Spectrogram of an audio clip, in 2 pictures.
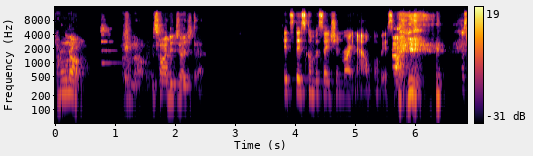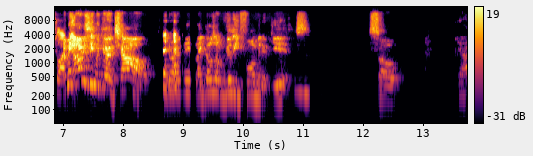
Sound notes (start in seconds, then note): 5.6 Ta-Nehisi chuckles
